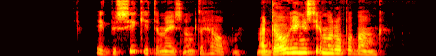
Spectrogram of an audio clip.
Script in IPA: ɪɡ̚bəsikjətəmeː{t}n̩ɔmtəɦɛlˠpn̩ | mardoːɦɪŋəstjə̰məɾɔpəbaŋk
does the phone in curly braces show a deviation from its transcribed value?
yes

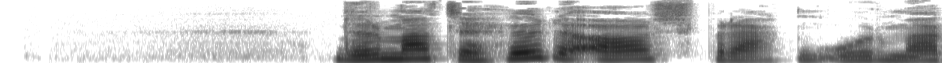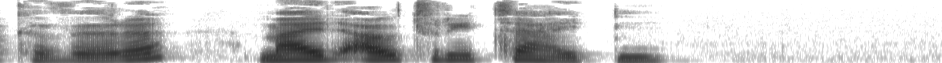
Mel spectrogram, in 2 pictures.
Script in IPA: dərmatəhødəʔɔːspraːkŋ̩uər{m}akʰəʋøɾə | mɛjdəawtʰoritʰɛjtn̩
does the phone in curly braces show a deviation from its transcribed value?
no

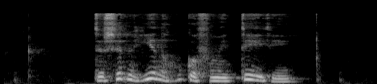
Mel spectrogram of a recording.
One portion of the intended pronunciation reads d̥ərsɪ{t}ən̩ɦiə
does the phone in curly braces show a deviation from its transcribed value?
no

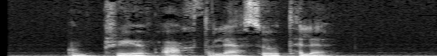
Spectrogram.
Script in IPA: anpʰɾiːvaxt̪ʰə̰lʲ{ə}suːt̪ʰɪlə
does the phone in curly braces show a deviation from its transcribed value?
yes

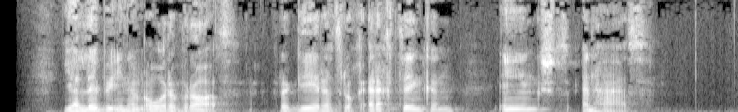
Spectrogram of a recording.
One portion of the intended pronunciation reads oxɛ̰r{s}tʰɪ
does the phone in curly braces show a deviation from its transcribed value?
yes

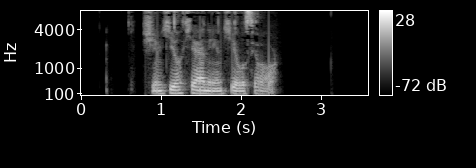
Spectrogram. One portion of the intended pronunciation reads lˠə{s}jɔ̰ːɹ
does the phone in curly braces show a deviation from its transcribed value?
no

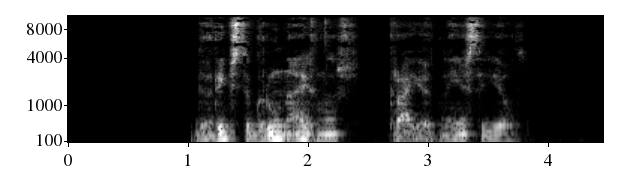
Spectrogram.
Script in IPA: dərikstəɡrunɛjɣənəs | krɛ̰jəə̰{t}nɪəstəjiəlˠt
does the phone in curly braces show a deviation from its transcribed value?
no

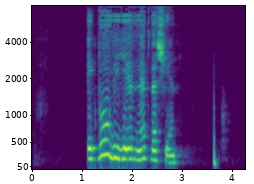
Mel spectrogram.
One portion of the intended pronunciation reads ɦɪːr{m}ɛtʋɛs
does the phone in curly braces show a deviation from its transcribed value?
yes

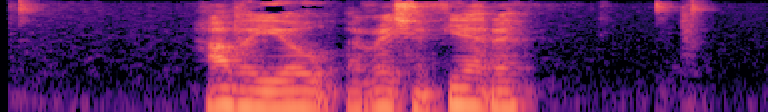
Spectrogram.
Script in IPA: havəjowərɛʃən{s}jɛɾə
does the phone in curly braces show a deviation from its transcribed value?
yes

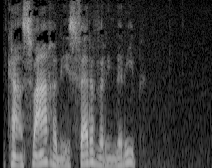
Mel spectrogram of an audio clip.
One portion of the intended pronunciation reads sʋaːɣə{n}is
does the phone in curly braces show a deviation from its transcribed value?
yes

